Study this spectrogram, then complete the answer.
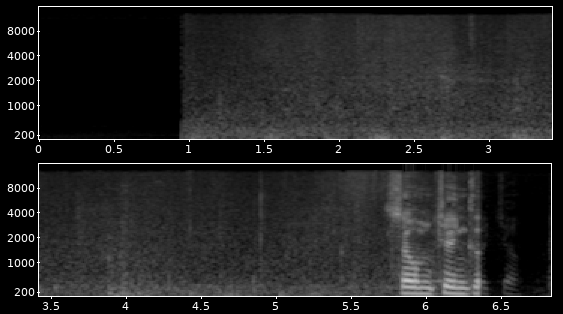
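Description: People shuffle and sit down with a soft rustle.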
